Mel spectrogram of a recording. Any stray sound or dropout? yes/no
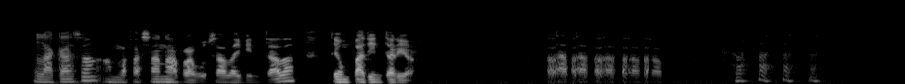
yes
